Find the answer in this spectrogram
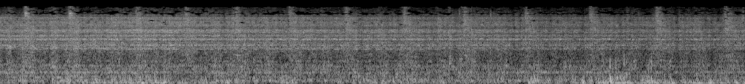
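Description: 1901 Curved Dash Oldsmobile's single-cylinder engine idling slowly, firing in an even beat about two to three times a second, just after a first start after years in storage.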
